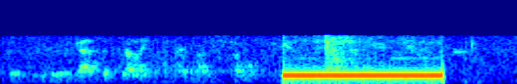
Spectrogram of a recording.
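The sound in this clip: Phone call to a number that does not answer: after soft, murmured speech, a single steady electronic call tone sounds for about a second and then stops.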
